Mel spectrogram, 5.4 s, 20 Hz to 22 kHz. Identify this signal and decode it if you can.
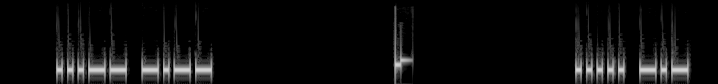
Morse code, heard as a keyed tone, about 30 wpm, 700 Hz. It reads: 3 Y 5 K
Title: Single-Letter Single-Number 30wpm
